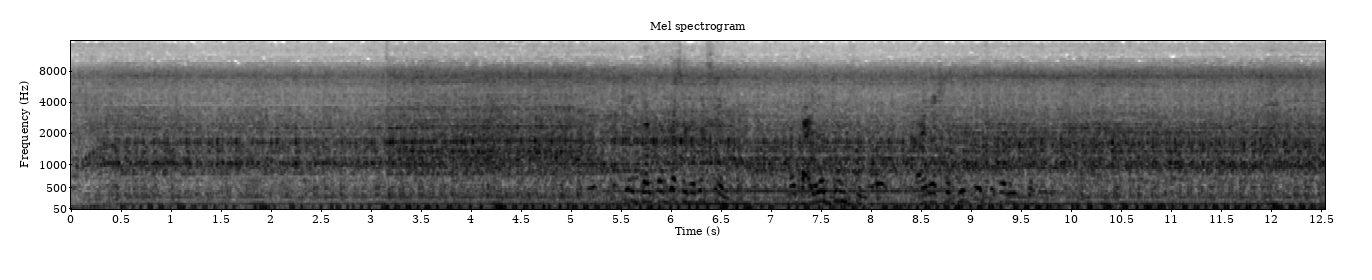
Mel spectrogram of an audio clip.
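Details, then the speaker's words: Yamaha FZ V3 BS4 motorcycle with no pickup, check engine light on, fuel pump already checked OK: engine holds a steady flat idle and never climbs in revs when throttled; cleared by an ECU reset. "তো আপনাদেরকে তো দেখালাম যে আরপিএমটা উঠতেছে না।"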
